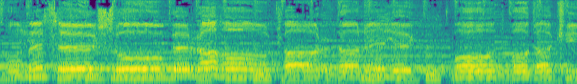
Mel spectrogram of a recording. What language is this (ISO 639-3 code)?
fas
